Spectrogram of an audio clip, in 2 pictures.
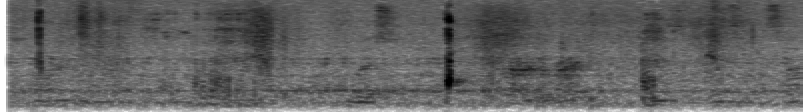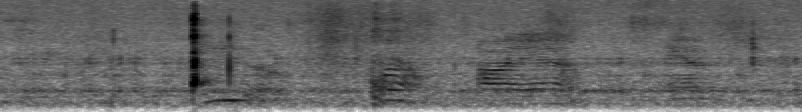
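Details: Baby with hiccups: soft, quick infant hiccups at irregular intervals, with quiet adult whispering and room noise in the background.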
